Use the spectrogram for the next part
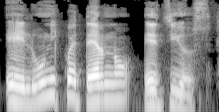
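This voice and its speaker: A man teaching a recorded Bible lesson to camera, speaking slowly and emphatically, asking questions and answering them himself, and addressing the listener as a friend. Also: a little high, expressive, darkish tone.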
